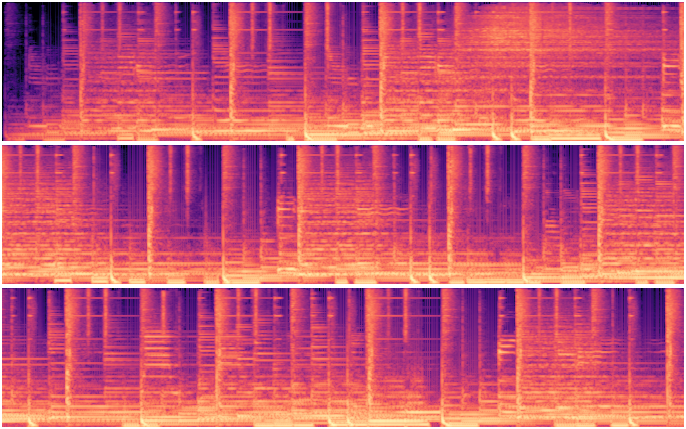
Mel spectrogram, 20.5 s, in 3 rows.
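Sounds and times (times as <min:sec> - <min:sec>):
groove beats: 0:00.8 - 0:20.4.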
